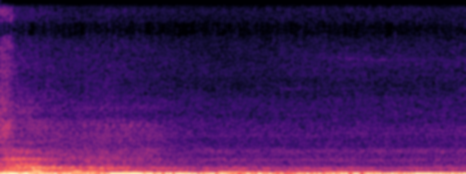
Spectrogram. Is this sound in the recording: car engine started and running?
yes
